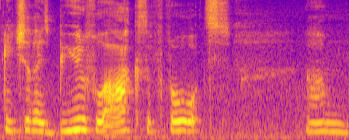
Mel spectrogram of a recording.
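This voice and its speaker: Slow, gravelly-voiced reflective actress. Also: female voice, mid-range voice, flat delivery, a bit bright. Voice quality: musing, halting, with many fillers. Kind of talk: reflective casual monologue.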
